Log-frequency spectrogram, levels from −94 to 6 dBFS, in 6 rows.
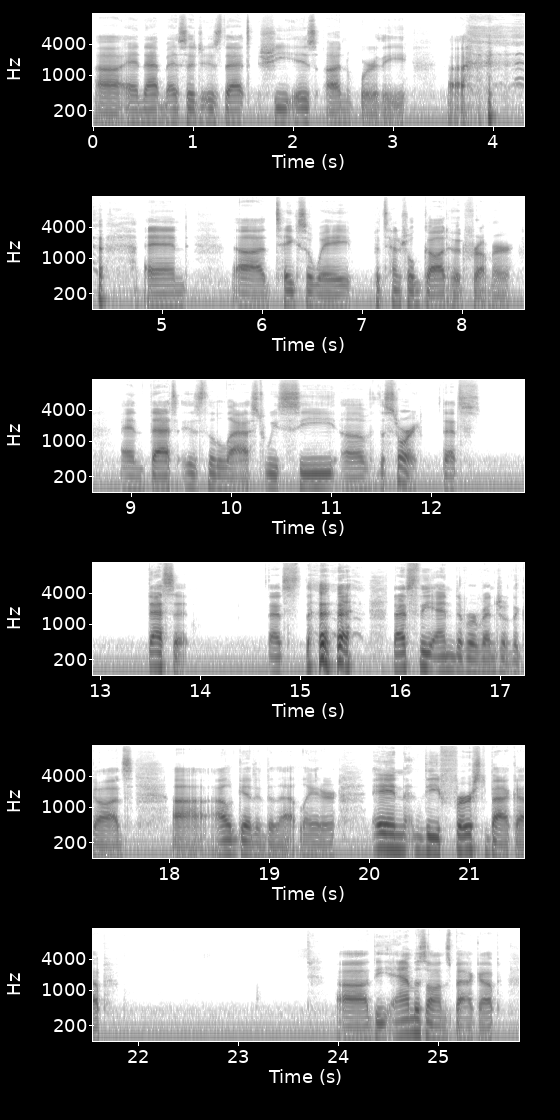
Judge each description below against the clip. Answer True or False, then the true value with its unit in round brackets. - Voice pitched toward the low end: True (115 Hz)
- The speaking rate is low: True (125 wpm)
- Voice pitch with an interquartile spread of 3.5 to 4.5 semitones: False (2.4 semitones)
